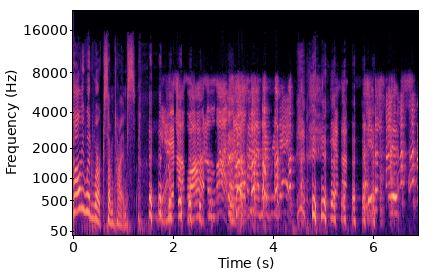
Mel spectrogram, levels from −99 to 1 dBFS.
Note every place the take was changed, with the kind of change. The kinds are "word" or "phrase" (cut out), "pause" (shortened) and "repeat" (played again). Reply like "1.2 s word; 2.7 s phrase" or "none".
3.4 s word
